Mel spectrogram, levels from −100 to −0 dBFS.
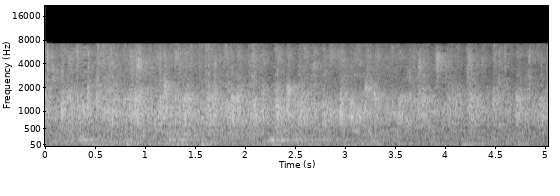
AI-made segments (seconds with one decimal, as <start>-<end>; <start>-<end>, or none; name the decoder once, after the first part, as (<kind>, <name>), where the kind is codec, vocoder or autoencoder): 2.9-3.7 (codec, HILCodec)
